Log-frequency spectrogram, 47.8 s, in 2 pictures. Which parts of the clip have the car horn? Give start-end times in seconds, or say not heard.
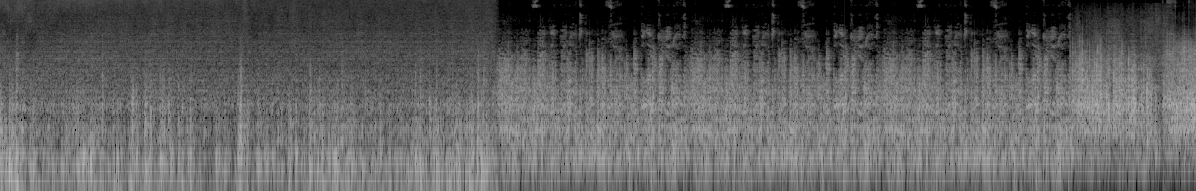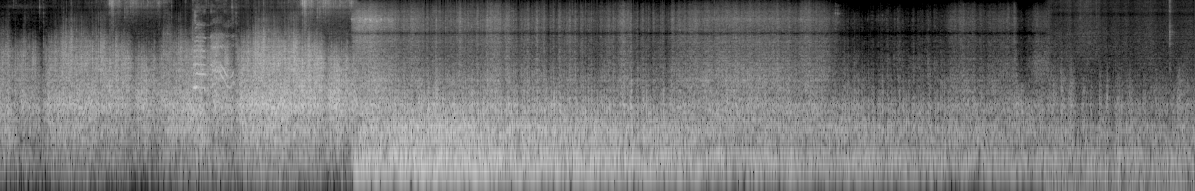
not heard.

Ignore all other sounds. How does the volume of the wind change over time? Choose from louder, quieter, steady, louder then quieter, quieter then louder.
louder then quieter.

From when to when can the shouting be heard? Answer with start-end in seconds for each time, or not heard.
27.8-28.6.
